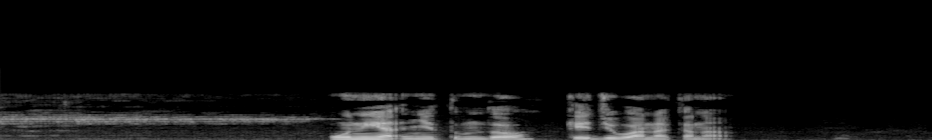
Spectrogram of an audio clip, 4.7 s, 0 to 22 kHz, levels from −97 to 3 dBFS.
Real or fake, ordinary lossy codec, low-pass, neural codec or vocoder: fake; MP3, 96 kbps; 7.2 kHz; codec, 16 kHz, 16 kbps, FreqCodec, larger model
